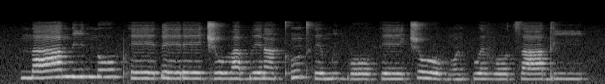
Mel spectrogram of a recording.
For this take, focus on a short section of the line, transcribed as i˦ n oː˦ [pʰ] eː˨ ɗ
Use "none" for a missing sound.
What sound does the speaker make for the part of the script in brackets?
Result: pʰ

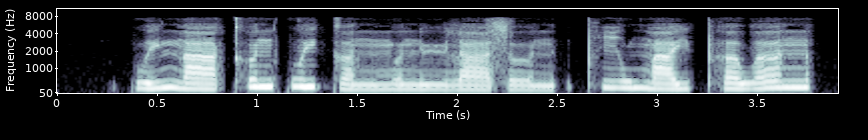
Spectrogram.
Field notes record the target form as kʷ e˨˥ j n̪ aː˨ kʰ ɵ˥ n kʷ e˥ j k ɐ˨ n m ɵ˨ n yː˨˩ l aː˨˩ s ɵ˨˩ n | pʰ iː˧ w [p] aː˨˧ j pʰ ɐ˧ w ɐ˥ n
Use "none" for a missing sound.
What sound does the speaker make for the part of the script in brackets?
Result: m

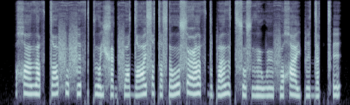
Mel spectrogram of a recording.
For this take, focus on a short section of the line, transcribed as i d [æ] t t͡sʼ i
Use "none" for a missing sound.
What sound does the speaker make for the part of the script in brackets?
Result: æ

